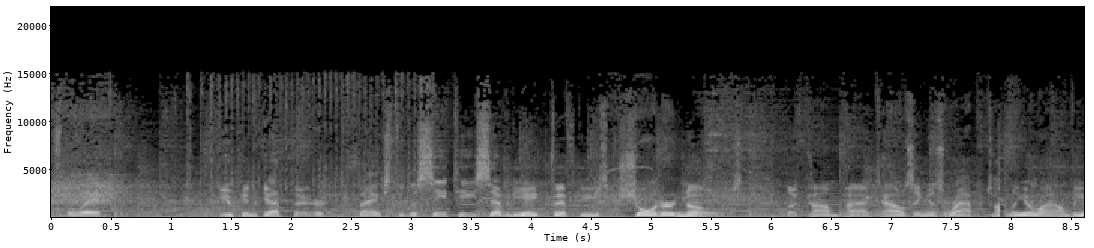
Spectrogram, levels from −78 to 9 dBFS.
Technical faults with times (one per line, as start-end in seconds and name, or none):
7.87-7.90 damaged data in a compressed stream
